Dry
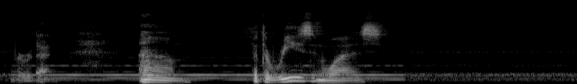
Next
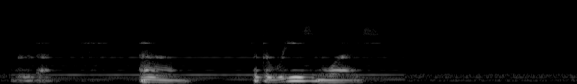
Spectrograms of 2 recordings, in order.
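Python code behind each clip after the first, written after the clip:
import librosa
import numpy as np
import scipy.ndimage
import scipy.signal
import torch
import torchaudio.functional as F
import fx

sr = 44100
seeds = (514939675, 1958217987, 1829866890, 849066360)

y = fx.octave_resonator(x, sr, note='E', decay_s=0.14)
y = y * 10.0 ** (5.5 / 20.0)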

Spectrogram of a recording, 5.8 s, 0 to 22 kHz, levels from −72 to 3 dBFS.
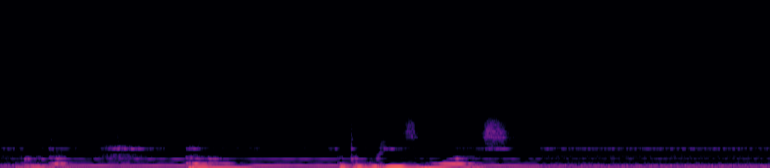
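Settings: y = fx.env_flatten(x, sr, amount_pct=50)
y = y * 10.0 ** (-5.0 / 20.0)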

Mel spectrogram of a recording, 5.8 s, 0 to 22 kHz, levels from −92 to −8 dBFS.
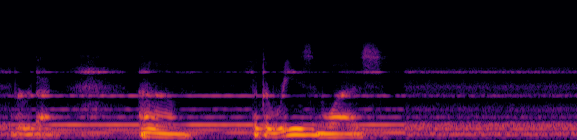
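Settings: y = fx.air_absorb(x, sr, metres=290.0)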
